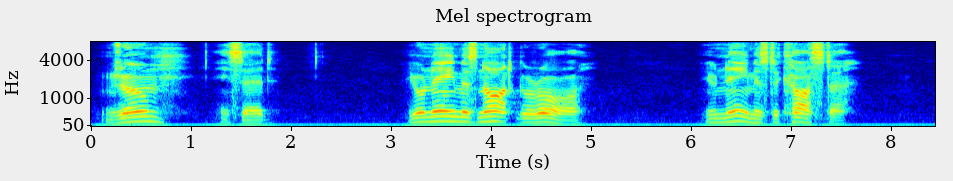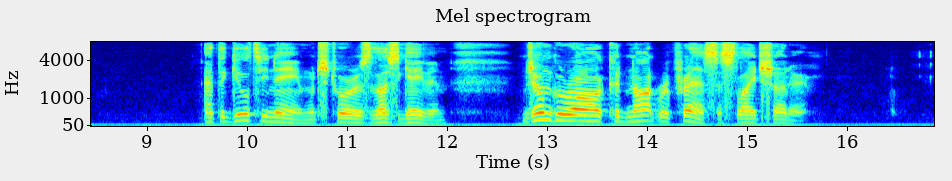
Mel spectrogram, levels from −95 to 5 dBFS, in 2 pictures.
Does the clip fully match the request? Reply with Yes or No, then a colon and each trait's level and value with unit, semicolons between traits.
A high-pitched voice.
No: medium, 160 Hz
